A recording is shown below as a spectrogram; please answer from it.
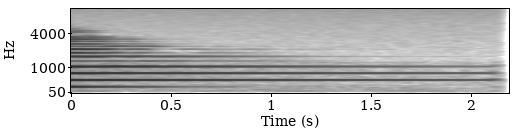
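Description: A single C note plucked on an acoustic guitar, ringing clearly and slowly fading away.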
